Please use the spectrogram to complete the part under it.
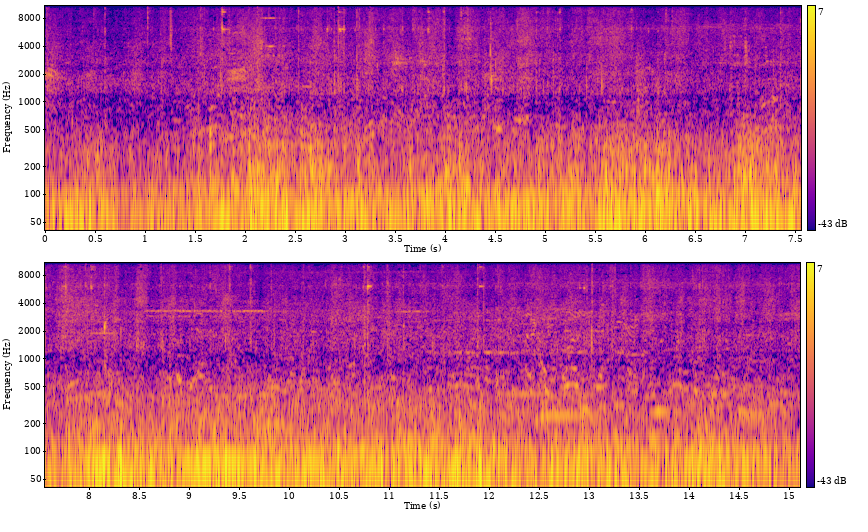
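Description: Wind rumbles outdoors across the microphone.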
